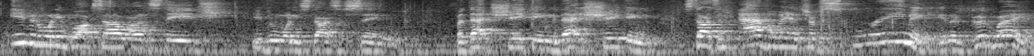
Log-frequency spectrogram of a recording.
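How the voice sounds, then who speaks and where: Echoey high-voiced man reading a storybook aloud. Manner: dramatic, with pauses and drawn-out emphasis. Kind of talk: animated read-aloud of a children's picture book. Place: echoey room at a school. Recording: echoey room, distant mic, clear background noise.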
